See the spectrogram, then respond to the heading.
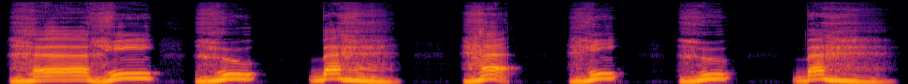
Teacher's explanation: Kemudian huruf ha. dari pangkal tenggorokan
